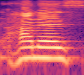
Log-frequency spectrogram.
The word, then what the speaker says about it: James: Christian Moscera am says noble why you say James pronunciation say hames because pronunciation of uh James Rodriguez is James Rodriguez. Uh well it depends on if the person is Spanish or let's say English. For English the J A M E S is James.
